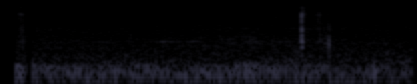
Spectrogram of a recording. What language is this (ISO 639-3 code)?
zho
